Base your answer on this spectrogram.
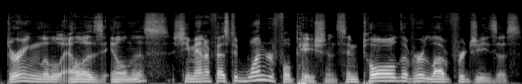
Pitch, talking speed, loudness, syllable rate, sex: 125 Hz, 170 wpm, -18 LUFS, 5.4 syllables/s, male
